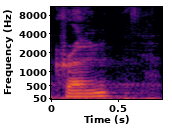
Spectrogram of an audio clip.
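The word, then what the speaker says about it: Krohn: for Taylors and for Crofts and Fonseca and Krone, if I pronounce that correctly.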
